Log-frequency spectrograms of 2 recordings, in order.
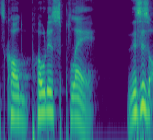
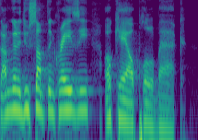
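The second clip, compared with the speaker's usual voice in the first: tough-talk bluster, bold, then backing down. Imagining Trump negotiating in the game: Donald Trump impression. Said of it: "the way he negotiates".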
